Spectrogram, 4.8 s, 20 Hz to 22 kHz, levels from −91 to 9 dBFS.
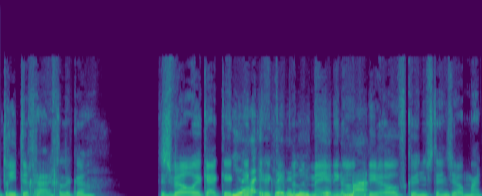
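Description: Throughout the speech there is clock drift between sender and receiver: the sender's clock runs about 2% slow, so audio arrives a little behind the rate the receiver plays it. The jitter buffer keeps draining, and the receiver has to stretch the stream to avoid running dry. Unlike network jitter, which comes and goes, this pressure is steady and always points the same way, so the timing faults keep recurring instead of clustering around one bad moment.

From 0.63 s to 4.66 s, repeated timing corrections make up for that shortfall. The receiver repeats small pieces of sound, bringing playback to about 98% of normal speed and adding roughly a tenth of a second over the stretch. The repeats are unevenly spaced and, if heard at all, come across as faint hiccups or a slightly unsteady, dragging tempo. What sets them apart from packet-loss concealment is that the audio is only lengthened, always in the same direction.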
